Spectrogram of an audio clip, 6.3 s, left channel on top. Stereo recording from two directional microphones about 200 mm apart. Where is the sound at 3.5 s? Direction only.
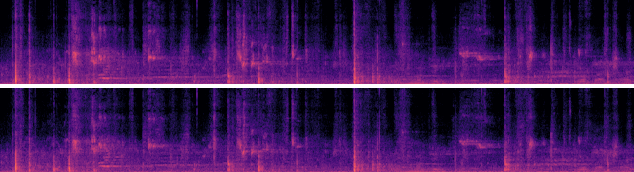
10° left (ahead or behind).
